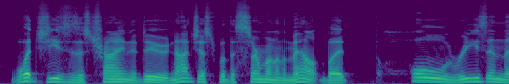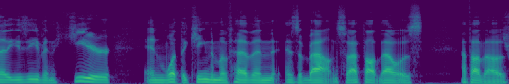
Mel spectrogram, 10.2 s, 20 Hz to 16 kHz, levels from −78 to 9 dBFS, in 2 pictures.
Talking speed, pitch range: 235 wpm, 95-120 Hz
